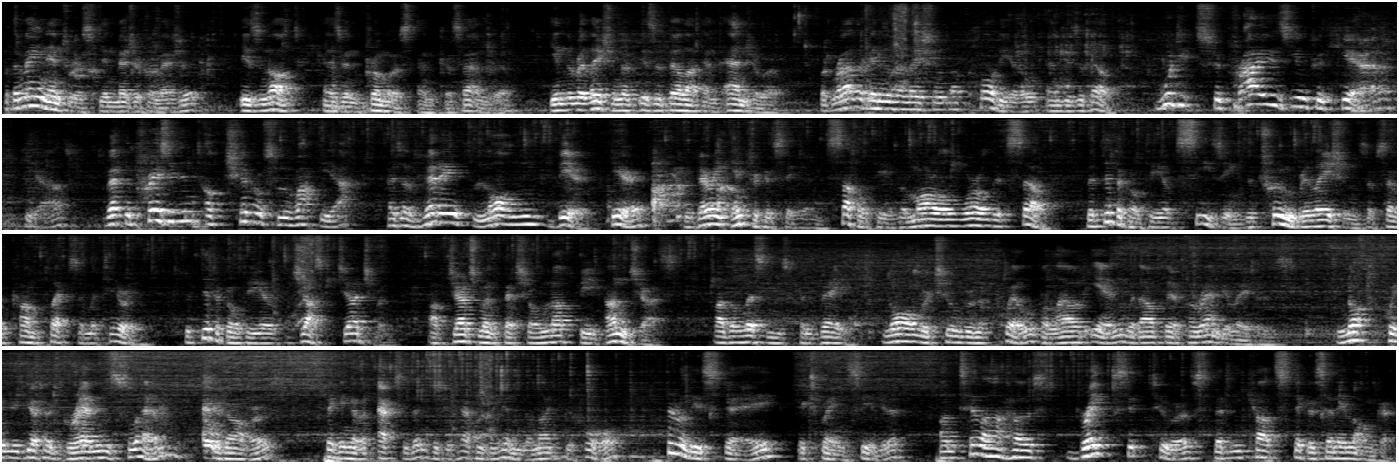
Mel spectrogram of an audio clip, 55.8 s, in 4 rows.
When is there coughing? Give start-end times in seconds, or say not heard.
19.6-21.3, 43.4-44.1.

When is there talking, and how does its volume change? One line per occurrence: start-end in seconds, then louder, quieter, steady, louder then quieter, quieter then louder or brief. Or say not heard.
0.0-55.7 steady.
